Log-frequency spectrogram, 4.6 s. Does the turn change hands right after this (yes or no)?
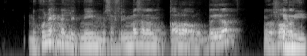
no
